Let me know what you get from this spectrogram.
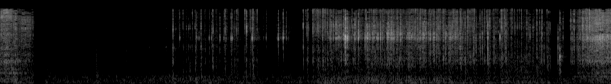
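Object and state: Bar soap being scraped and carved.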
